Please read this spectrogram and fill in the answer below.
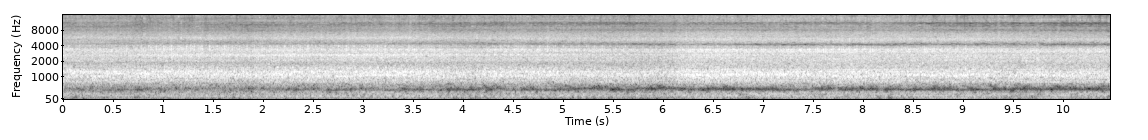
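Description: Two diesel tractors, a Belarus 510 and a Massey Ferguson 375, running steadily under load as they pull a heavily loaded sugarcane trolley.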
